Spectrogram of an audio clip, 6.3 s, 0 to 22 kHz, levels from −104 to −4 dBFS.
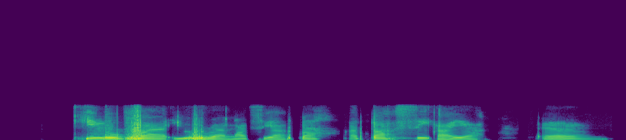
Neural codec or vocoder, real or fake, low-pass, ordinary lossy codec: codec, 44.1 kHz, 2.6 kbps, SNAC; fake; 5.4 kHz; none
